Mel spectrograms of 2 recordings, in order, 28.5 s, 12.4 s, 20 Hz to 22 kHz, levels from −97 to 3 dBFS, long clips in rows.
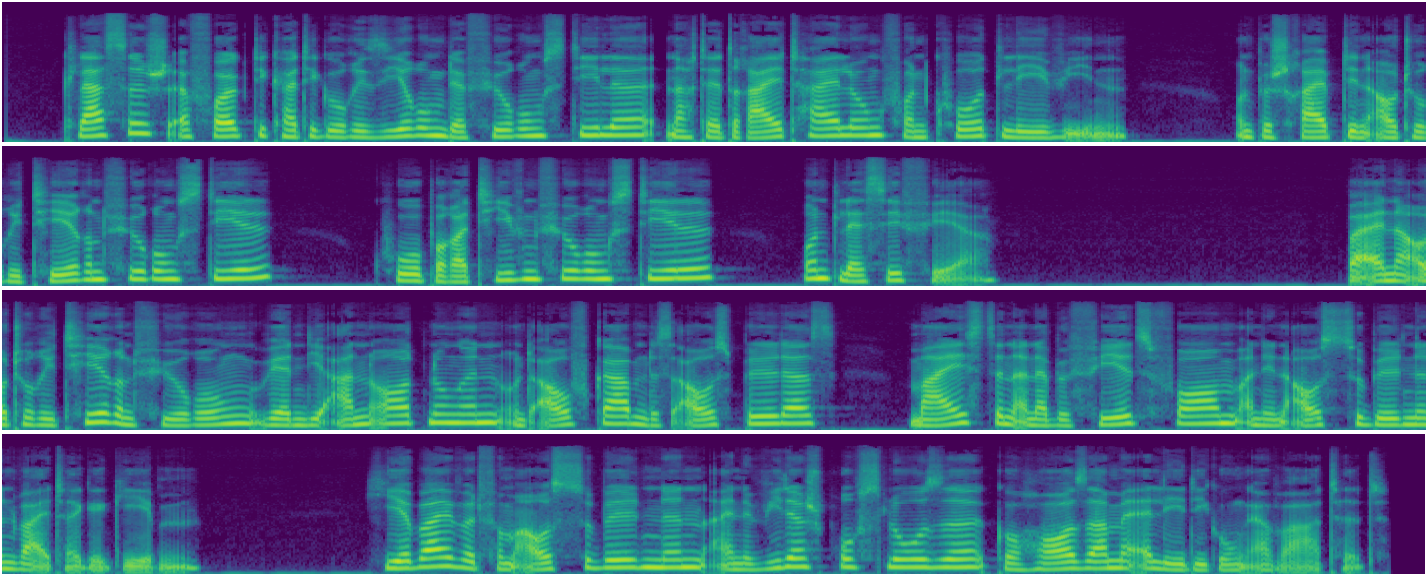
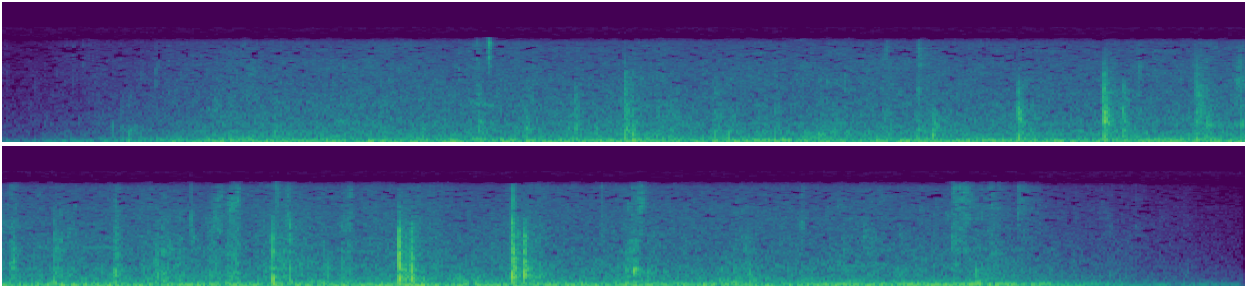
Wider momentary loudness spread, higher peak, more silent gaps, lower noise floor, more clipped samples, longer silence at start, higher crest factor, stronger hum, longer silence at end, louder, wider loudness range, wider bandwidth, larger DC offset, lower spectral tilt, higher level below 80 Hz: second, 8 LU vs 12 LU; about the same, 0 dBFS vs 0 dBFS; neither; about the same, -48 dBFS vs -49 dBFS; neither; first, 0.3 s vs 0 s; second, 16 dB vs 28 dB; neither; first, 0.25 s vs 0.05 s; first, -15 LUFS vs -30 LUFS; second, 3 LU vs 6 LU; first, 14 kHz vs 7.8 kHz; neither; about the same, -6 dB/octave vs -6 dB/octave; second, -46 dBFS vs -30 dBFS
